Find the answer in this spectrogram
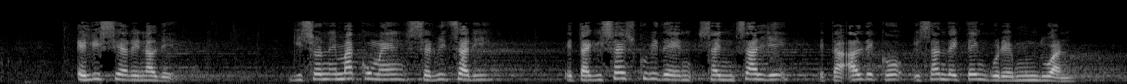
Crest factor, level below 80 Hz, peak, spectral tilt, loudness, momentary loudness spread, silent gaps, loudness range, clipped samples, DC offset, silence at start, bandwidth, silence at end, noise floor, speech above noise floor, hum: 20 dB; -70 dBFS; -6 dBFS; -2.5 dB/octave; -26 LUFS; 17 LU; none; 2 LU; under 0.1%; under 0.1%; 0.75 s; 8 kHz; 0 s; -54 dBFS; 29 dB; none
